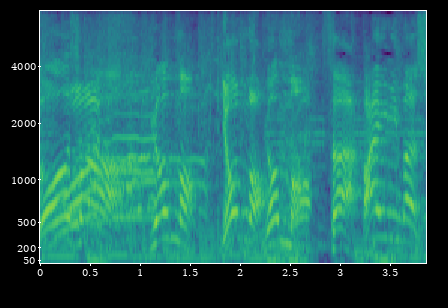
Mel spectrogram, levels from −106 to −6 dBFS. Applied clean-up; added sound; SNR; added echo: none; none; none; none.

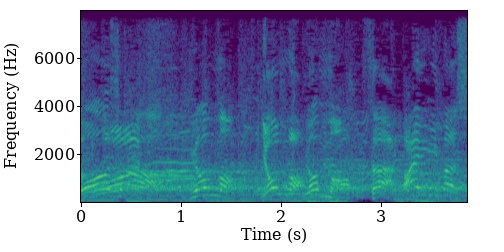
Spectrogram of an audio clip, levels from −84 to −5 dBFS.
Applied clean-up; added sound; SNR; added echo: none; Crowd; 6 dB; none.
